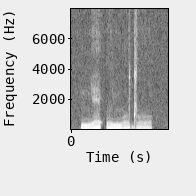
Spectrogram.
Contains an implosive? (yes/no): no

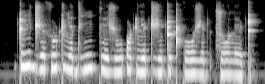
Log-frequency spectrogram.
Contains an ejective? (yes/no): no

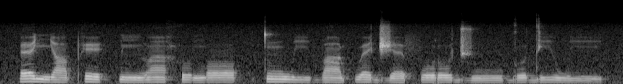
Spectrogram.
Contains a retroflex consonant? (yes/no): no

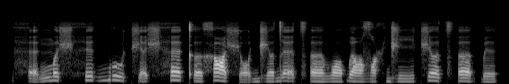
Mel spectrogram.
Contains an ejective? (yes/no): yes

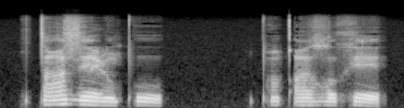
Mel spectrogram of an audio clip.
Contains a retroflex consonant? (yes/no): yes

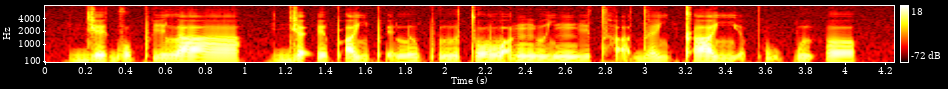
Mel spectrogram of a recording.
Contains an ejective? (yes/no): yes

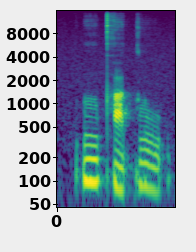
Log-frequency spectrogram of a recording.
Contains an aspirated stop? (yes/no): yes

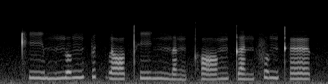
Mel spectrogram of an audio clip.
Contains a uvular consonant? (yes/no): no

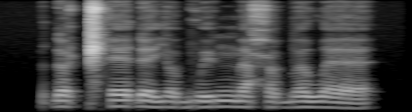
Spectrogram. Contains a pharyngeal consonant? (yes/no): yes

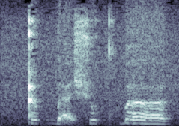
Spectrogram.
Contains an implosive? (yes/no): yes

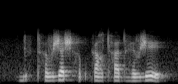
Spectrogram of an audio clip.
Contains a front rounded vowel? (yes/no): no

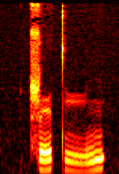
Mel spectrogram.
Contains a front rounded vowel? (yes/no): yes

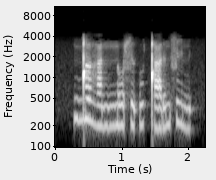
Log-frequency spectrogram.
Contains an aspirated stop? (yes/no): no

